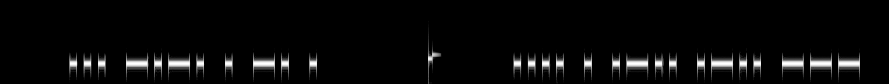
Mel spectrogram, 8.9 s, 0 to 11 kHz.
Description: Morse code, heard as a keyed tone, about 17 wpm, 700 Hz. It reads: SCENE HELLO
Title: Sentences from Top 1100 Words - New Word Drill - 17wpm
